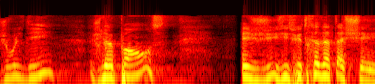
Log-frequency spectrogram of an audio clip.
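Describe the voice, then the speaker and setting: This man's voice is high-pitched, with ordinary pitch variation, and he speaks fairly slowly. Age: 70s. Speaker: local elected councillor. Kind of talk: council assembly speech. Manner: halting, repetitive.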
